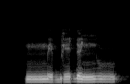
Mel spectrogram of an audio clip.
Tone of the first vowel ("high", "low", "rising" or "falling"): low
